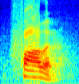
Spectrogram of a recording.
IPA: faðər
